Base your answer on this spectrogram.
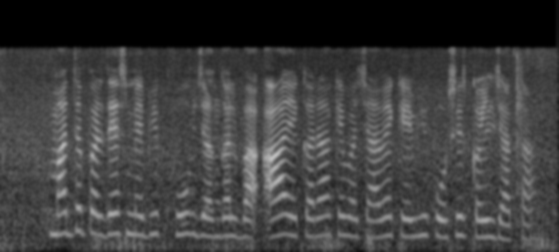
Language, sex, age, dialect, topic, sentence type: Bhojpuri, female, 18-24, Southern / Standard, agriculture, statement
